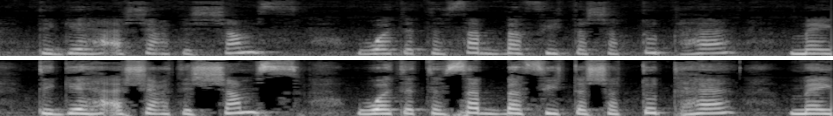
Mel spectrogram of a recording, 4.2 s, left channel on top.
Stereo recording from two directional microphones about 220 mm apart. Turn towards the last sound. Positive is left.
turn(degrees=-40)  # may be behind; listen again after turning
